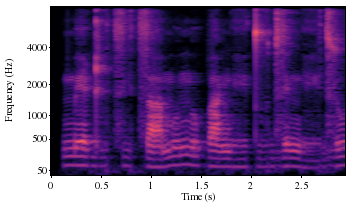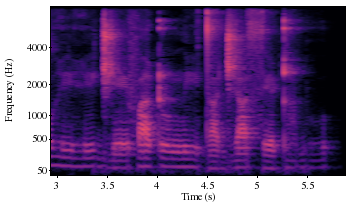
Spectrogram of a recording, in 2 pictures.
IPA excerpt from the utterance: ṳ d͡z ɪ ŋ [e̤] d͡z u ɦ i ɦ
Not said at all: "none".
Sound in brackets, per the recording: e̤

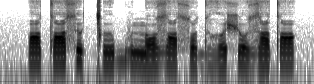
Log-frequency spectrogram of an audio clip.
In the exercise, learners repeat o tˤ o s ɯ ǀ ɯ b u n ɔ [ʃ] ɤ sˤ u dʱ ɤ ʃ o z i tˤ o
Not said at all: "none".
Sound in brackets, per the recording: z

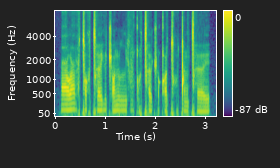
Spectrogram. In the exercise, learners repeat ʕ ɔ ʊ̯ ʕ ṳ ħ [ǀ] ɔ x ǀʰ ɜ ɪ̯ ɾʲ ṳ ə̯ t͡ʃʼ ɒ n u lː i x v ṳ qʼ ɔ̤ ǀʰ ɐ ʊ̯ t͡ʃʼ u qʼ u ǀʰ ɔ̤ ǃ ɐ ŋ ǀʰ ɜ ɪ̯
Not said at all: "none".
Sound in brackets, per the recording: ǀ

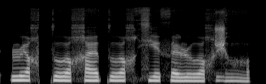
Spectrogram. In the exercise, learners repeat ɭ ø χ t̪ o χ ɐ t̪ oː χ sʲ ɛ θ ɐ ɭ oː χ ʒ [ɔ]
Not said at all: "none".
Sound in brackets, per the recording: ɔ̤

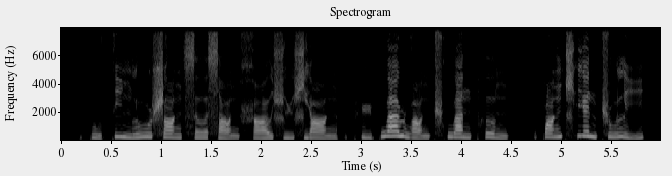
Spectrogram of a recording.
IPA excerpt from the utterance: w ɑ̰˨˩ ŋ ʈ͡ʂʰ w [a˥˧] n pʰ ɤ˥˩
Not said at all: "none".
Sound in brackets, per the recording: a˥˧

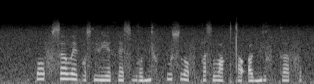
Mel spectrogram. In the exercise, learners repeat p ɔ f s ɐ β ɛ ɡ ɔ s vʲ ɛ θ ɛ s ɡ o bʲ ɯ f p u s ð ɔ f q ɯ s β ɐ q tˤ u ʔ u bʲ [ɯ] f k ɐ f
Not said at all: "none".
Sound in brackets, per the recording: ɯ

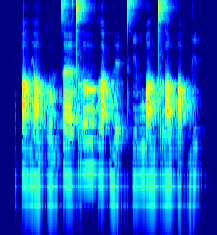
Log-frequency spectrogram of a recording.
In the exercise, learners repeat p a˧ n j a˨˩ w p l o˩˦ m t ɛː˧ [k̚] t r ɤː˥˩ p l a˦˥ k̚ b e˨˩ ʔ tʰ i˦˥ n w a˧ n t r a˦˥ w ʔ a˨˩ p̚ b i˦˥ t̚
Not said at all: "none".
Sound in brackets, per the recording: none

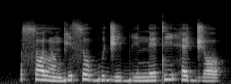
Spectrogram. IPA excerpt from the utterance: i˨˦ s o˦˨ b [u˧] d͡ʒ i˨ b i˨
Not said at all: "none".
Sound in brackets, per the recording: u˧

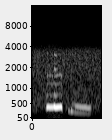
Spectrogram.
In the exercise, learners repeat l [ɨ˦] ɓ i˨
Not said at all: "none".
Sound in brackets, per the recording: ɨ˦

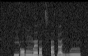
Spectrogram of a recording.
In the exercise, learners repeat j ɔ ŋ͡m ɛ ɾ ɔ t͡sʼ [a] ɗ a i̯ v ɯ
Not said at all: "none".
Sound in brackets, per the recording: a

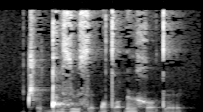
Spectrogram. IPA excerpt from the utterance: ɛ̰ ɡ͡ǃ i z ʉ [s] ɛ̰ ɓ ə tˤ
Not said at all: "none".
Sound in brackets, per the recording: s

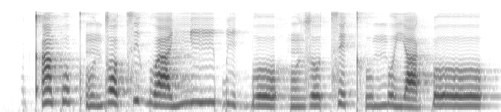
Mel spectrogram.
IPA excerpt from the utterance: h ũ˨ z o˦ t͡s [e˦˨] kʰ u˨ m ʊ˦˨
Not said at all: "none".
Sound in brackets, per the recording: e˦˨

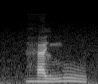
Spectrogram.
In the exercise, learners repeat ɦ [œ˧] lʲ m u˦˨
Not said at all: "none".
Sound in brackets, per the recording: æ˧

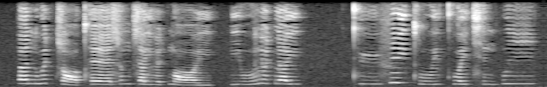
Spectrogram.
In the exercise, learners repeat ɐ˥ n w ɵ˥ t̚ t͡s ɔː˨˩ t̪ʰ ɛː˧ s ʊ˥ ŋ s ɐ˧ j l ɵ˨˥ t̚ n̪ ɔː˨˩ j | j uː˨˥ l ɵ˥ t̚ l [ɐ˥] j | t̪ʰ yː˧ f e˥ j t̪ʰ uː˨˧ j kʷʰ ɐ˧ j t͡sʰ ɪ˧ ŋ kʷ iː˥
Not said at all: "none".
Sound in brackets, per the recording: ɐ˥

